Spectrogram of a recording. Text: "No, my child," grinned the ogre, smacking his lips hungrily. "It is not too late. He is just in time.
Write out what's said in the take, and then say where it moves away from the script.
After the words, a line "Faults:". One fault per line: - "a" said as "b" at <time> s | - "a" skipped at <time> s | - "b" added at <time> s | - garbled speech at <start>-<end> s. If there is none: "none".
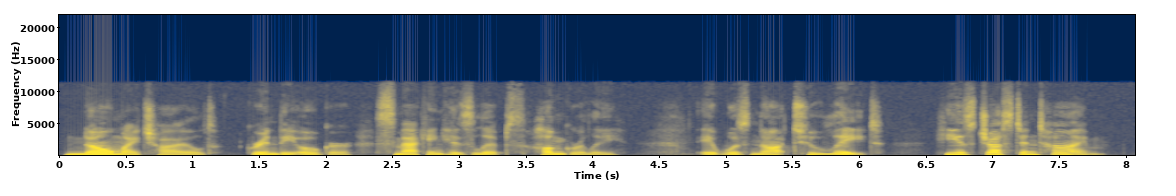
"No, my child," grinned the ogre, smacking his lips hungrily. "It was not too late. He is just in time.
Faults:
- "is" said as "was" at 5.0 s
